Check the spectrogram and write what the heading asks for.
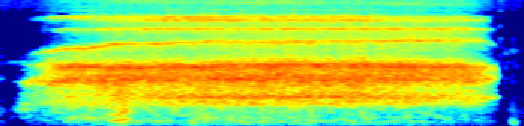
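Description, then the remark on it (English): A single long, steady breath with a hissing, ocean-like rasp, made with the throat muscles, in through the nose and out through the mouth, holding even for about three seconds before cutting off; no talking. “So that's in through the nose and then out through the mouth.”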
